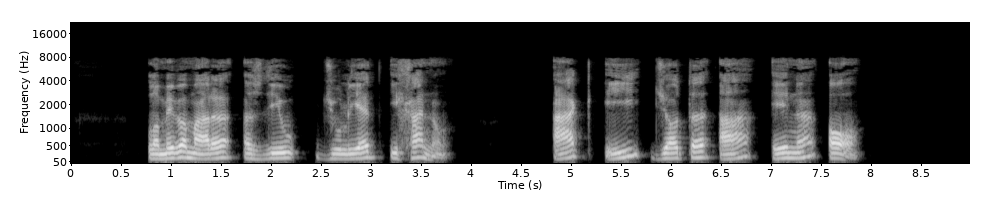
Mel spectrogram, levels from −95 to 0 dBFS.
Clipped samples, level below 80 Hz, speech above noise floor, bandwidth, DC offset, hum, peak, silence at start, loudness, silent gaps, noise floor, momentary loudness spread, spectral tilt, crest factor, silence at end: under 0.1%; -58 dBFS; 63 dB; 8.2 kHz; under 0.1%; none; -2 dBFS; 0.8 s; -18 LUFS; 3.88-4.09 s, 4.29-4.82 s, 6.96-7.01 s; -81 dBFS; 11 LU; -6 dB/octave; 18 dB; 1.1 s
